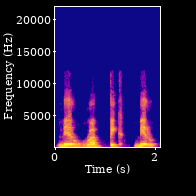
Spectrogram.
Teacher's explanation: نون ساکن کے بعد را آ گیا نا، تو یہاں پہ ادغام، ادغام ہو رہا ہے لیکن ادغام تام بلا غنہ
